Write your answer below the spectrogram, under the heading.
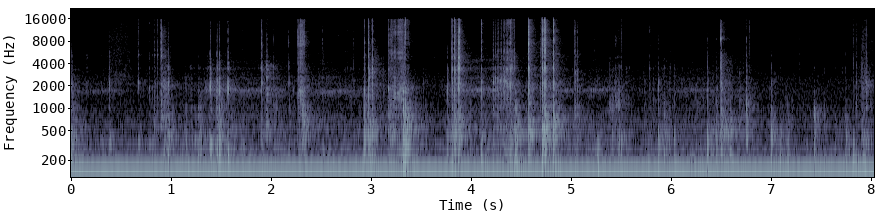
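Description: Plastic zip tie pulled tight through its ratchet around the network cable on a socket module: scattered short plastic clicks and scrapes over a steady low hum.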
